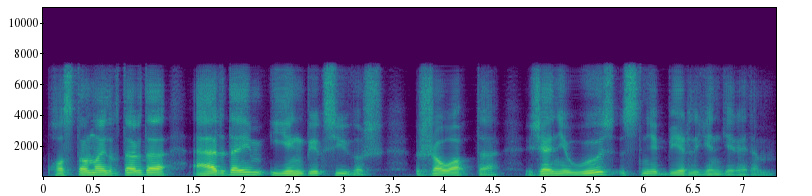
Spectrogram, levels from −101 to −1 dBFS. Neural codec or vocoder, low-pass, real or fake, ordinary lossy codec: codec, 16 kHz, about 1 kbps, DyCAST, with the encoder's durations; 7.2 kHz; fake; none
